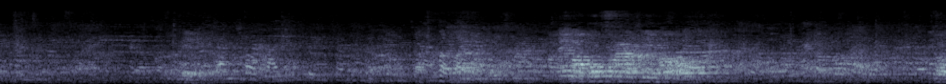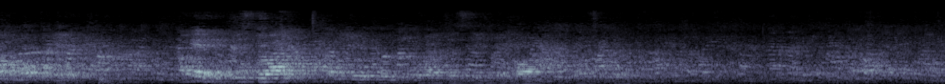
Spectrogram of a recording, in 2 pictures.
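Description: A young man speaks with animation through a loudspeaker.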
